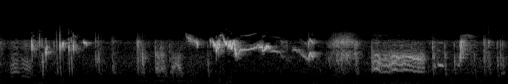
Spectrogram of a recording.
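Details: Budgerigar warble meant to stimulate mating, a continuous stream of chattering clicks, squeaks and short whistled slurs, loudest around two seconds.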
